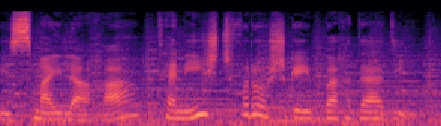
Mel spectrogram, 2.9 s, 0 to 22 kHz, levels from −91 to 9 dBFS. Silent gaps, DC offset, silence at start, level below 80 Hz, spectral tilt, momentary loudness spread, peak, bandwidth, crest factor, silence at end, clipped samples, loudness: none; under 0.1%; 0 s; -40 dBFS; -3.5 dB/octave; 6 LU; -4 dBFS; 16 kHz; 20 dB; 0 s; under 0.1%; -23 LUFS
